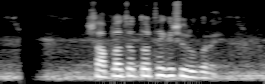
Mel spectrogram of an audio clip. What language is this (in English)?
Bangla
